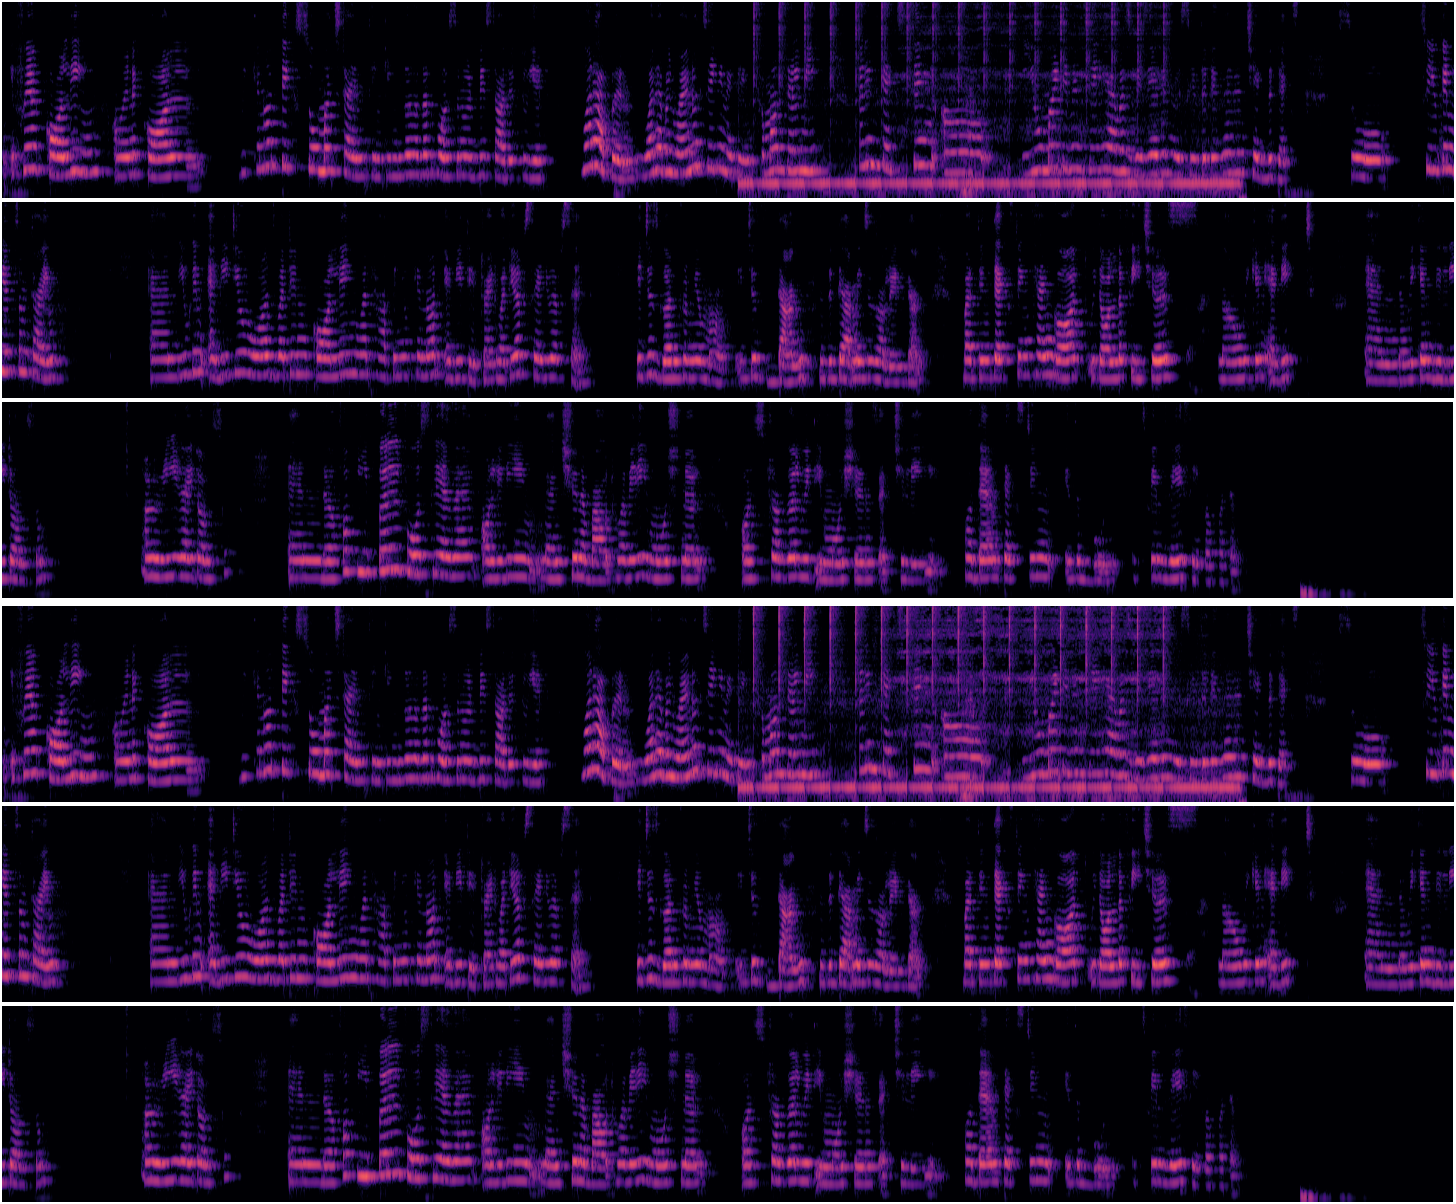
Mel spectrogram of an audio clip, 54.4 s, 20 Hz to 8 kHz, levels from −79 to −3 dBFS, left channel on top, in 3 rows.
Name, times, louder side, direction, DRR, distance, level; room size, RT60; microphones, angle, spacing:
voice 1, 0.0-2.5 3.0-6.8 7.2-12.4 12.7-16.5 16.9-17.4 17.7-19.0 20.0-25.5 26.1-34.6 34.8-37.0 38.0-39.2 39.5-39.6 39.9-45.2 45.5-48.1 48.3-51.8, left 1 dB, ahead, 1.9 m, -41 dB
sound 1, 9.2-15.5, right 3 dB, 70° right, 1.1 m, -42 dB
13.0 x 6.3 x 2.6 m
head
